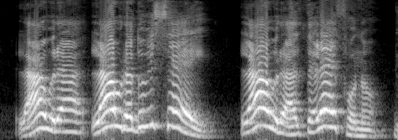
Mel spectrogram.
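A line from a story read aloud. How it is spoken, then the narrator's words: Voice shouting from the house. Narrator (Italian): gridò una voce dalla casa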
